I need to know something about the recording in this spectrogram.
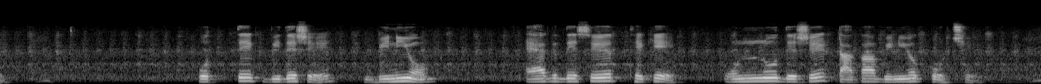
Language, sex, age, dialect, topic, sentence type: Bengali, male, 36-40, Western, banking, statement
